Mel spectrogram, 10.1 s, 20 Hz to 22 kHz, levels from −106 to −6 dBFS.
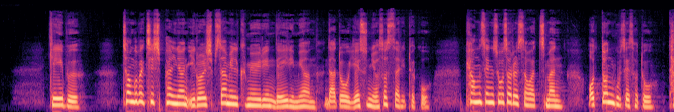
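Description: No technical faults are audible.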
